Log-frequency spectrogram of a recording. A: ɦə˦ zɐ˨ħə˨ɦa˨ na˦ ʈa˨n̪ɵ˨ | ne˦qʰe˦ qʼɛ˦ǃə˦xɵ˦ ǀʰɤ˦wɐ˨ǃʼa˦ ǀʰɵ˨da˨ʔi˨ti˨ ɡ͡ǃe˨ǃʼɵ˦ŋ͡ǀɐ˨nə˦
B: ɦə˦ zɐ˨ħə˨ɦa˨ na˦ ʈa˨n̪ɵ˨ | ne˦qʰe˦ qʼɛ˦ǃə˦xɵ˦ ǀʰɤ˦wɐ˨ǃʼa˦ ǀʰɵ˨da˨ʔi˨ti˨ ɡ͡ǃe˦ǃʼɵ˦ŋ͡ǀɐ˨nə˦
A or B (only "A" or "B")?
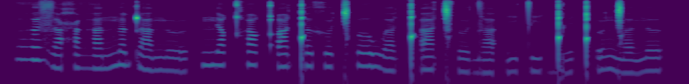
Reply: A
